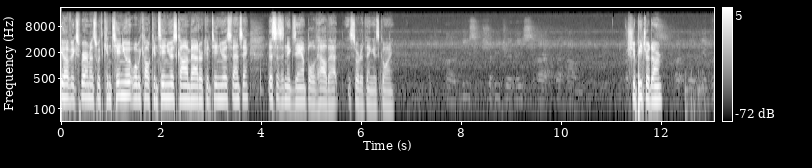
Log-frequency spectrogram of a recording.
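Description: An older man speaks calmly into a microphone, as if lecturing.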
